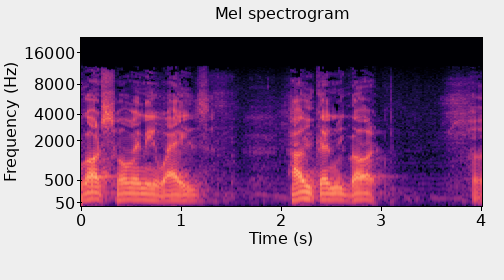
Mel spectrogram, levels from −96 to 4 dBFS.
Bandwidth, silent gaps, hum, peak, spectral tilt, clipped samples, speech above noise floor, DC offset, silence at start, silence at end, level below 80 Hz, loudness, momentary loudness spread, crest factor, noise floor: 12 kHz; none; none; -2 dBFS; -4.5 dB/octave; under 0.1%; 37 dB; under 0.1%; 0 s; 0 s; -56 dBFS; -20 LUFS; 20 LU; 20 dB; -57 dBFS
